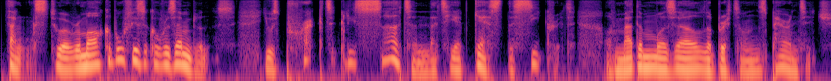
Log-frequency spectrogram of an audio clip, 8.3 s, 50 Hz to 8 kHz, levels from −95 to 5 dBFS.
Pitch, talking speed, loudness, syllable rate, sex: 115 Hz, 150 wpm, -21 LUFS, 5.7 syllables/s, male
